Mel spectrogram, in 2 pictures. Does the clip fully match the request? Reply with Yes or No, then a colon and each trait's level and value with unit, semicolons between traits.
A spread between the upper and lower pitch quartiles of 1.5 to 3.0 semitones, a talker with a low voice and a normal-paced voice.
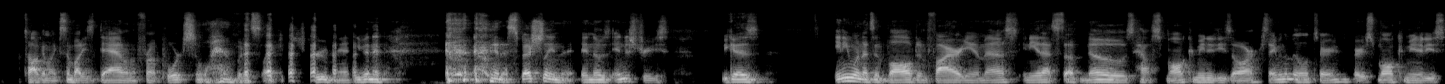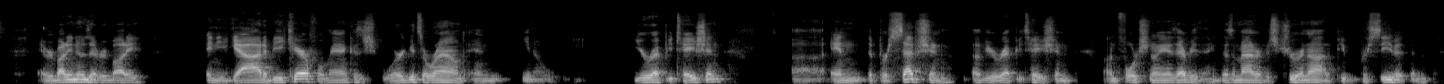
Yes: narrow, 2.4 semitones; low, 100 Hz; average, 185 wpm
